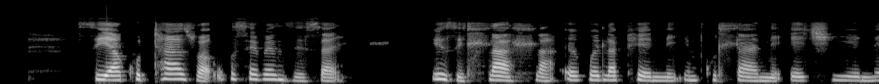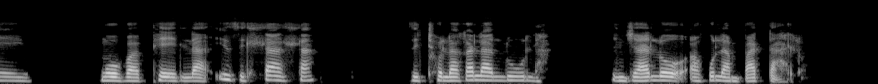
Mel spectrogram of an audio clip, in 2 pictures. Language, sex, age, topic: North Ndebele, female, 36-49, health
